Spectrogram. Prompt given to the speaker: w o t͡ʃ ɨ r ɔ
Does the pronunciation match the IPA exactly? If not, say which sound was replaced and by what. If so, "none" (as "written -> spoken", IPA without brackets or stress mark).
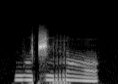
none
